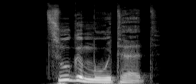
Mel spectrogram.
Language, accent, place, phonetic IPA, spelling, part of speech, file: German, Germany, Berlin, [ˈt͡suːɡəˌmuːtət], zugemutet, verb, De-zugemutet.ogg
- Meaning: past participle of zumuten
